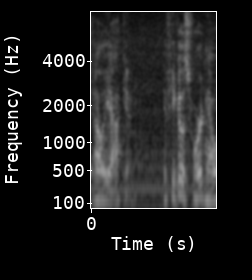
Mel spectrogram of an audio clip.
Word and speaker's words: Alekhine: owl Al yakin's defense it's not alkyne it's pronounced aliakin if he goes forward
